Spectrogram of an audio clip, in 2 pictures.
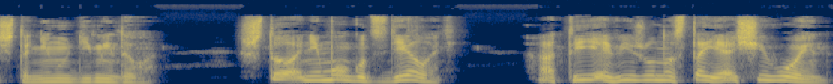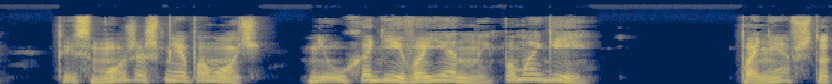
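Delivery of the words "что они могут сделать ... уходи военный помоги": high, insistent entreaty; desperate pleading. Acted. Father clings to the soldier, begging in a high voice. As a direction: beg him urgently to stay.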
